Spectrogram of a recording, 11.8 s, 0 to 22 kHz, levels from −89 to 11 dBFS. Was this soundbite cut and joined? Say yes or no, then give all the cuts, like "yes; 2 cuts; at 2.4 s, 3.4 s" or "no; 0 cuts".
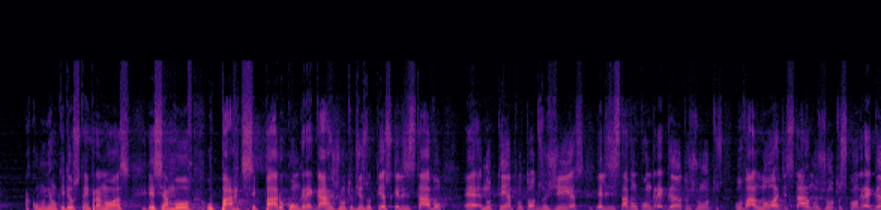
no; 0 cuts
